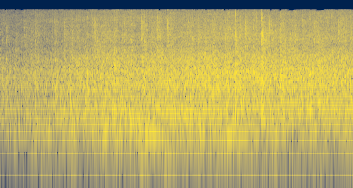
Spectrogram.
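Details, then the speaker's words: Model Coronation Scot carriages pulled at running speed after filing the brake shoes that were rubbing the bogie wheels: an even, soft rolling hiss with faint clicks and no squeak, fix confirmed. "pulling the coronation scott with no squeaking"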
